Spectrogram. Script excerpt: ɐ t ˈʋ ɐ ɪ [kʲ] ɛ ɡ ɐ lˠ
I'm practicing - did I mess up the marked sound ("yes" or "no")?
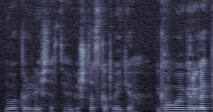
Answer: no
